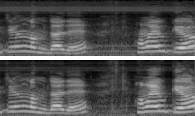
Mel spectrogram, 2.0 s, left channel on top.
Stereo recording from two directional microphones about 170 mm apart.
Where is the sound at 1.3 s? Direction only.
45° right (ahead or behind).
